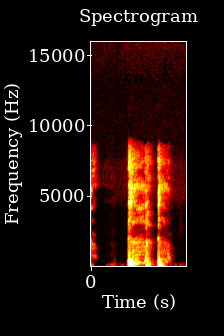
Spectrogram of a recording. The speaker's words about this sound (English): wow, air just made me choke.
